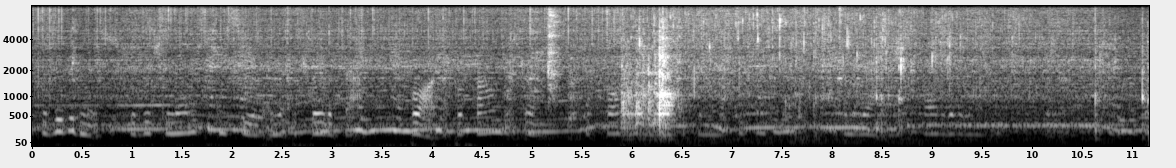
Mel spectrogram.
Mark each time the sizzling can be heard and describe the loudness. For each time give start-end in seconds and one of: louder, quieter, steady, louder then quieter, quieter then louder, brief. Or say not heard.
0.0-11.1 louder then quieter.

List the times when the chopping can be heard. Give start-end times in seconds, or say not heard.
not heard.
